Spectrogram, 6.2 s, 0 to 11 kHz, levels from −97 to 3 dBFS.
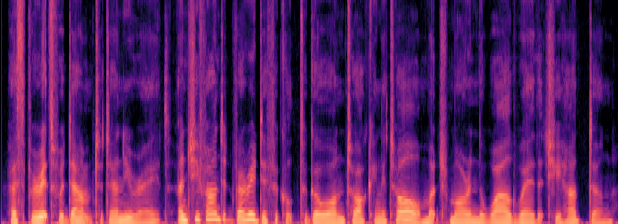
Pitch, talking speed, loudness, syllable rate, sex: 195 Hz, 280 wpm, -18 LUFS, 6.2 syllables/s, female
